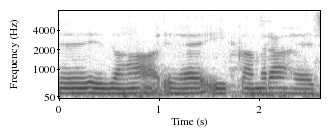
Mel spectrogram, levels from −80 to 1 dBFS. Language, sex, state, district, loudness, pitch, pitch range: Hindi, female, Jharkhand, Sahebganj, -27 LUFS, 170 Hz, 170-175 Hz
